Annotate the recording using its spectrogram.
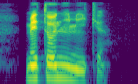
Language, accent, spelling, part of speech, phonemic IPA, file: French, France, métonymique, adjective, /me.tɔ.ni.mik/, LL-Q150 (fra)-métonymique.wav
- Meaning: metonymic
